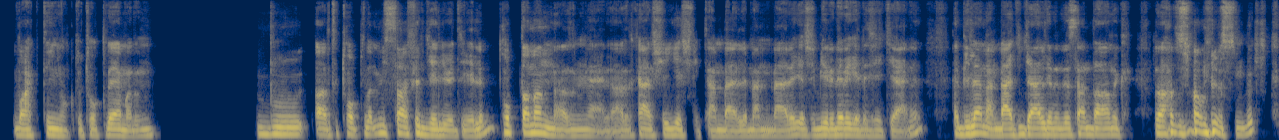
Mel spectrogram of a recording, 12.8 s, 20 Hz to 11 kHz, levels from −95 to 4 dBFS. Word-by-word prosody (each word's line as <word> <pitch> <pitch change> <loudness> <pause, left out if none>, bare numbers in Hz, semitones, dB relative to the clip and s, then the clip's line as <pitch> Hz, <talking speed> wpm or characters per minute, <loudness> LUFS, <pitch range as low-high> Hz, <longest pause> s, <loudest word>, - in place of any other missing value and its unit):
vaktin 100 +1 +1
yoktu, 95 0 -5
toplayamadın. 100 -1 -1 1.0
Bu 115 -1 +1
artık 105 -2 -1
topla 115 0 -1
misafir 130 0 +1
geliyor 100 -4 +1
diyelim. 100 - -2
Toplaman 140 - +3
lazım, 95 -1 -3
yani, 85 -2 -7
artık 95 +1 -8
her 100 -3 +1
şeyi 105 +1 -2
geçtik, 100 -2 -4
tembelliği 90 -1 -3
membelliği 90 +2 -2
geçtik. 100 -1 -2
Birileri 105 0 +4
gelecek, 95 -3 -4
yani. - - -4 0.3
Ha, 110 - 0
bilemem, 120 -4 +4
belki 105 +3 +3
geldiğinde 110 -1 +3
de 105 - 0
sen 110 +1 0
dağınık 110 -1 -1 0.2
rahatsız 125 +1 +3
olmuyorsundur. 145 - +2
105 Hz, 145 wpm, -22 LUFS, 95-115 Hz, 1.0 s, Birileri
